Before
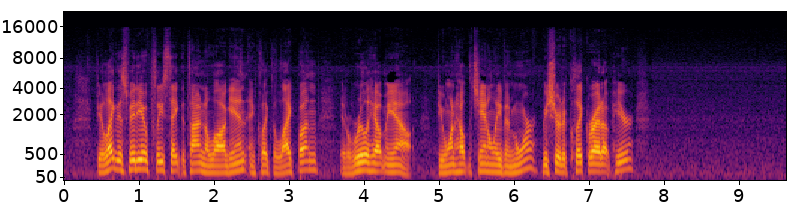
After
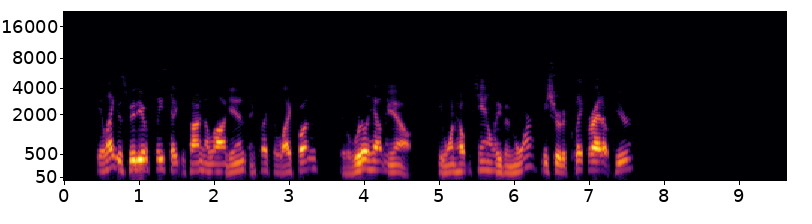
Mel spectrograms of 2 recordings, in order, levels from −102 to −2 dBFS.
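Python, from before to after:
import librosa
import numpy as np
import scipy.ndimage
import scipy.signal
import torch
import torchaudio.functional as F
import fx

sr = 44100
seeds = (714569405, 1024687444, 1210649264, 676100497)

y = fx.pitch_trill(x, sr, semitones=2.5, every_ms=360)
y = fx.spectral_expand(y, sr, expansion=2.5)
y = y * librosa.db_to_amplitude(2.5)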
